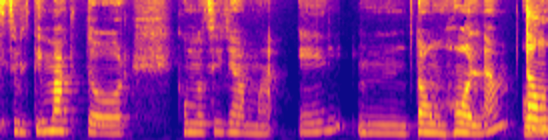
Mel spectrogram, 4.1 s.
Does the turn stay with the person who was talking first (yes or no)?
yes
